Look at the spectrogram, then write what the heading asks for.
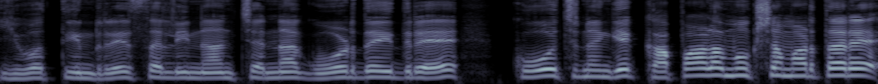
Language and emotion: Kannada, fearful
